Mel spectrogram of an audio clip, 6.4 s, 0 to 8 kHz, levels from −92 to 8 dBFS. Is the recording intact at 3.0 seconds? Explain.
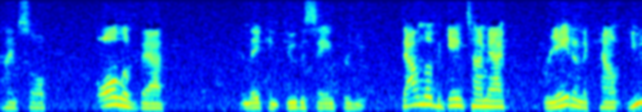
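No. Between 2.65 and 3.19 s, the noise suppressor mistakes part of the speech for noise and pulls it down by up to about 17 dB, so a brief stretch sounds swallowed and faint. Throughout, noise suppressor artifacts are also present: the background noise is cut by about 21 dB between words and rises under them.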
